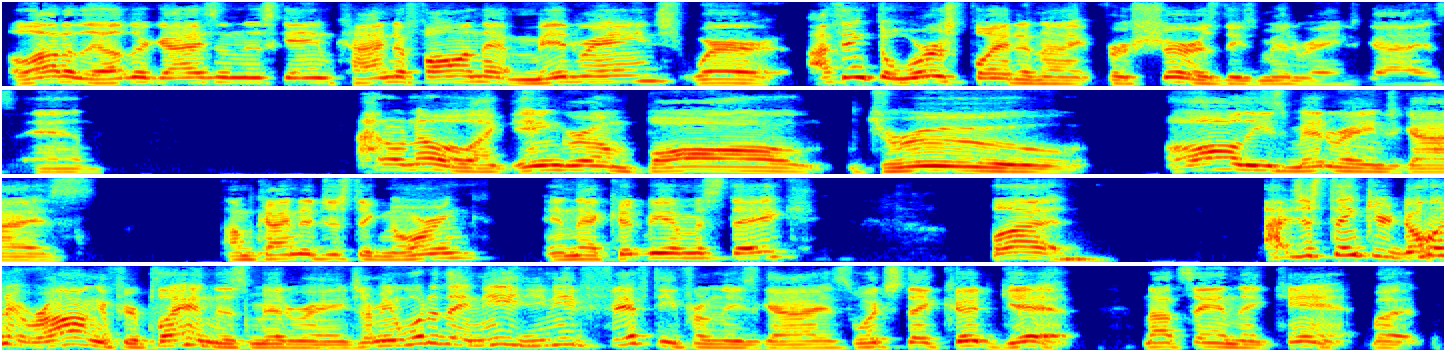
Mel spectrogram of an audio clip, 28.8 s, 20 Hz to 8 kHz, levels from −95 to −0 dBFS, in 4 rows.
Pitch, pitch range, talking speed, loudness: 150 Hz, 125-185 Hz, 185 wpm, -15 LUFS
